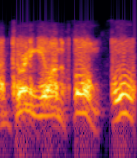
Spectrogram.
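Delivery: raspy, rough-edged, gruff delivery. Telling the other speaker to hold on: Mister T voice. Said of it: "Why does he sound like Mister T?".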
